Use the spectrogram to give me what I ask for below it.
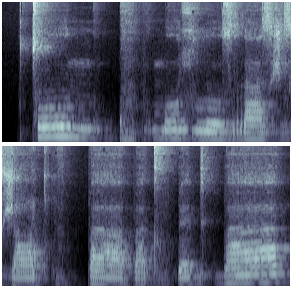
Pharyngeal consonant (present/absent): absent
